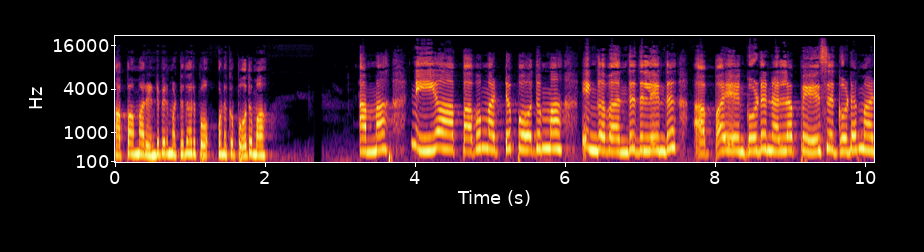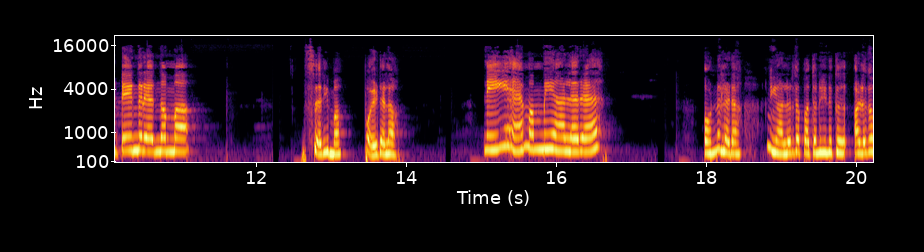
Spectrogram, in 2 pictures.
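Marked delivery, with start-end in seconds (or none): 3.3-11.0 put-on high, slow little kid's voice, sad; child voice. Little son tells mother dad ignores him, slow high child voice. 15.0-16.4 put-on high, slow worried little kid; child voice. Little son asks why mommy is crying, high slow child voice.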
